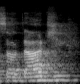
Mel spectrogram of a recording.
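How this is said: It is said with a Brazilian Portuguese accent.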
